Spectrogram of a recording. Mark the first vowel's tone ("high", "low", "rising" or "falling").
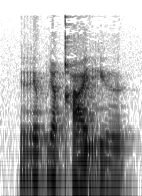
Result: high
